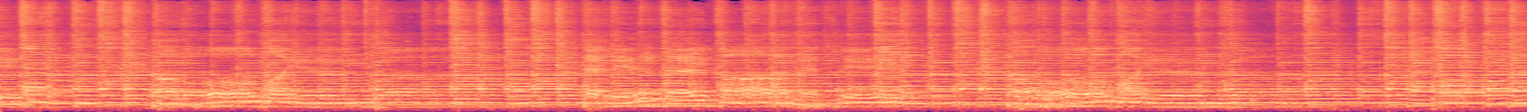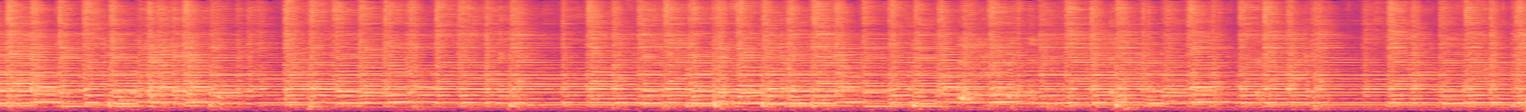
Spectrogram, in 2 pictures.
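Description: Bağlama (Turkish long-necked saz) played continuously in a folk hymn (nefes) melody, with a man's voice singing along mainly in the first part. The player himself says the saz is out of tune.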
